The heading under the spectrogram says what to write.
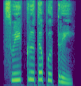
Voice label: "ಸ್ವೀಕೃತಪುತ್ರ", Kannada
